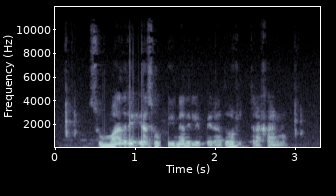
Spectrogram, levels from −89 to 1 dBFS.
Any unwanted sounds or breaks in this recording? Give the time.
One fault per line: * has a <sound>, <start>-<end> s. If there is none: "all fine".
* has a dropout, 1.3-1.4 s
